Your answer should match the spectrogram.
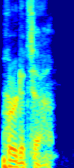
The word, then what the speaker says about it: Perdita: Perdita. – Um, at least that's how the Brits say it.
